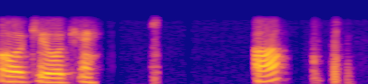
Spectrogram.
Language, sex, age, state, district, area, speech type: Kannada, male, 18-30, Karnataka, Davanagere, rural, conversation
